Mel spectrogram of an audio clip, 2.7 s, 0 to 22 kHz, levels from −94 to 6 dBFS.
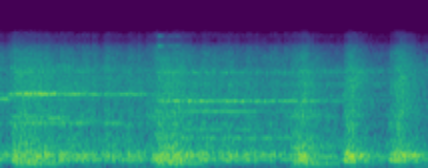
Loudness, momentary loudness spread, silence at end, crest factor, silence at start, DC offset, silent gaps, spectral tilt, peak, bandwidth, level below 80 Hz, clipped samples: -17 LUFS; 6 LU; 0 s; 16 dB; 0 s; under 0.1%; none; -5 dB/octave; -2 dBFS; 9.4 kHz; -48 dBFS; under 0.1%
